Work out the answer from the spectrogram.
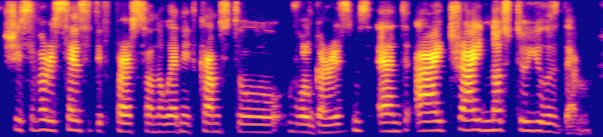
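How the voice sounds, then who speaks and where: A middle-aged woman, a university teacher speaking English as an in a relaxed interview, thinking aloud with many fillers and restarts and a joking tone. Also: lowish voice, a little slow. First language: Polish. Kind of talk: casual conversational English, non-native.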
